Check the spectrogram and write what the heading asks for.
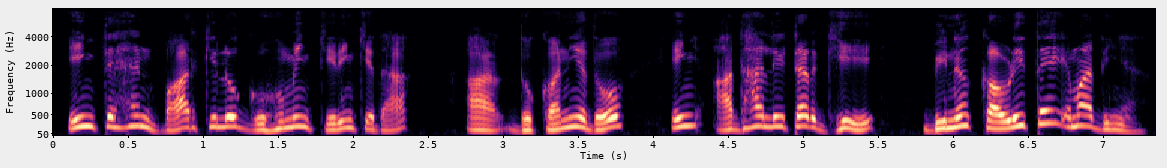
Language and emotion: Santali, happy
